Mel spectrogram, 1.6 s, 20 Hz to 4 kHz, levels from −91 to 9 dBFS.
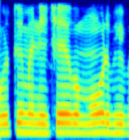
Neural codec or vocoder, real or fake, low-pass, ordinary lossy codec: none; real; 3.6 kHz; none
